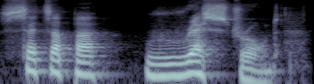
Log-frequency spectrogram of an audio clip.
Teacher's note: Like many phrasal verbs, you can link set up, set up, set up, and also link the p and the a.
